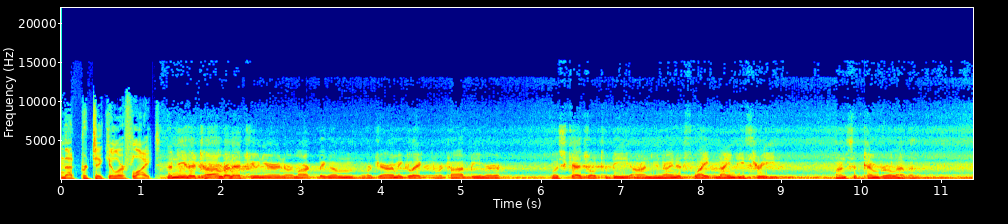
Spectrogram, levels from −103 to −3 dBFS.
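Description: No technical faults can be heard anywhere in the audio, and the signal holds steady in level and continuity throughout.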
